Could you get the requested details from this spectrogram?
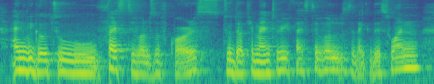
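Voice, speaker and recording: A French accent over noticeable background noise. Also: woman. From Belgium (Brussels), Greek family. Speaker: film critic. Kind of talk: interview.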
